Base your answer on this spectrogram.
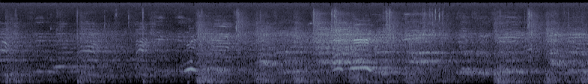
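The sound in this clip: A basketball dribbled slowly on the wing during a high school girls' game, Forest Hills against Piedmont. A few dull thuds sound at an unhurried pace under crowd noise and a commentator's steady talk.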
